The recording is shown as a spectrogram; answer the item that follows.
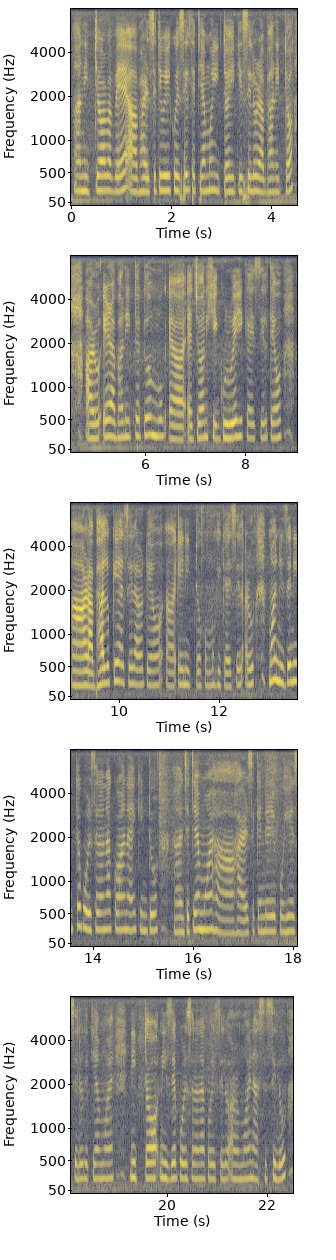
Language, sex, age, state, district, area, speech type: Assamese, female, 18-30, Assam, Morigaon, rural, spontaneous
